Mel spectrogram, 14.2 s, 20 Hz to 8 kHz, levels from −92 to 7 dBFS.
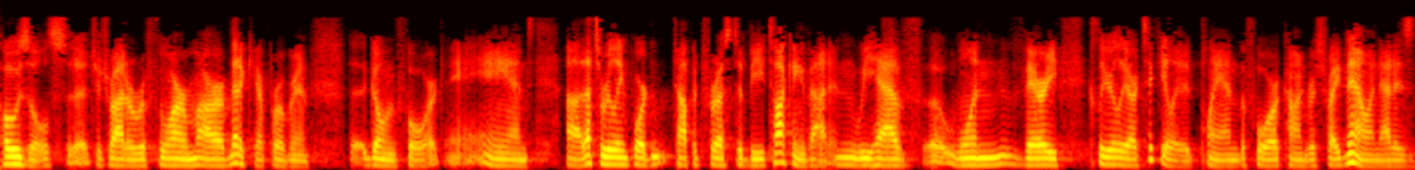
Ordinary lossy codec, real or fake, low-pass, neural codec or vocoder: MP3, 24 kbps; fake; 7.2 kHz; codec, 24 kHz, 0.9 kbps, WavTokenizer, large speech release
